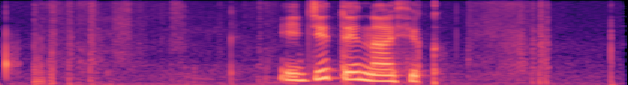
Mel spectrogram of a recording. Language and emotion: Russian, neutral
